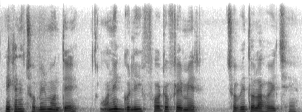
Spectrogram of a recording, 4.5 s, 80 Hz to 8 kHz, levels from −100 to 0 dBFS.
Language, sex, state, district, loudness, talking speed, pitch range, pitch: Bengali, male, West Bengal, Alipurduar, -17 LUFS, 120 wpm, 130-155 Hz, 140 Hz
